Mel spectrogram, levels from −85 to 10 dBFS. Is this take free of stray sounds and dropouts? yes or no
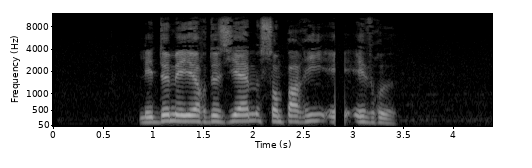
no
